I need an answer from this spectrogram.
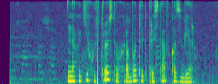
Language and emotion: Russian, neutral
